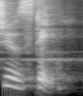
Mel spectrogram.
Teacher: the correct pronunciation is Tuesday with the stress on the first syllable tu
